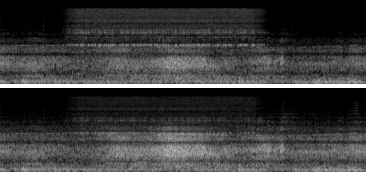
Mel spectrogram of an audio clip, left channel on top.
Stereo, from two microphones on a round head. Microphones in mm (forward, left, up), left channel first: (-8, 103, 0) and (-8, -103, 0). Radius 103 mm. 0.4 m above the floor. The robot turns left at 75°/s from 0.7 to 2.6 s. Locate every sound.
0.0 s an aircraft: 5° left; by 3.7 s 140° right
